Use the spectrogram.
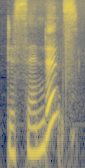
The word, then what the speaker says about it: descendants: ham Abraham Abraham Abraham d e s c e n d a n t s this word has three syllables and the C is silent d sin dance descendants descendants descendants descendants are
